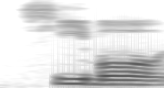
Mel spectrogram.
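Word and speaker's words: 志望: ta sẽ loại được 1 nhá số hai đọc là sibo đúng rồi và mang nét nghĩa là ứng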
